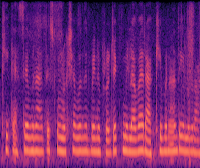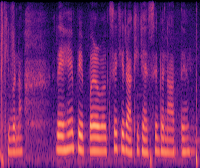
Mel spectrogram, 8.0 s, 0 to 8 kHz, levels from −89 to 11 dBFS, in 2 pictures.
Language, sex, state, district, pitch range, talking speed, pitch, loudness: Hindi, female, Bihar, Muzaffarpur, 200-215 Hz, 210 wpm, 205 Hz, -17 LUFS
